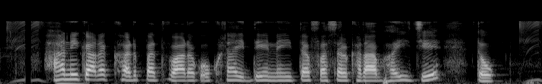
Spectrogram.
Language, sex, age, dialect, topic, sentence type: Magahi, female, 25-30, Northeastern/Surjapuri, agriculture, statement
